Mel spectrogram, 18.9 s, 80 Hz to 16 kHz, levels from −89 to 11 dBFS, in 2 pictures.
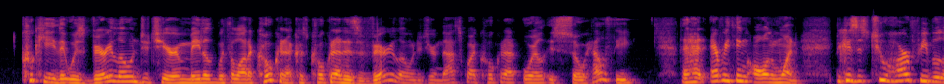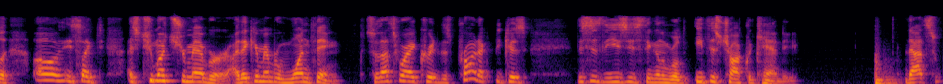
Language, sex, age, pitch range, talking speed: English, male, 40-59, 150-205 Hz, 235 wpm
